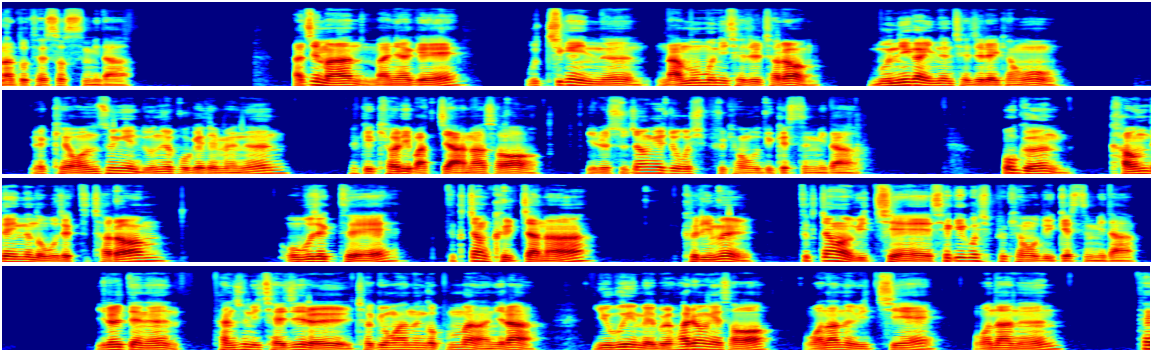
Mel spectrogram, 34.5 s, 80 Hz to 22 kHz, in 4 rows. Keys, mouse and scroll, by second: 1.4 shift+middle click, 2.0 click, 8.2-17.0 drag, 12.7 ctrl+z, 17.6-34.4 drag.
